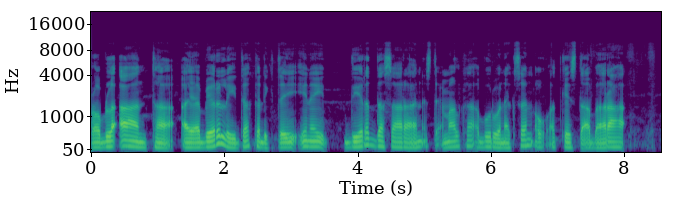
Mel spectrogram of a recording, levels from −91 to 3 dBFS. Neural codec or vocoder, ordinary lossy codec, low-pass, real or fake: none; none; 9.9 kHz; real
